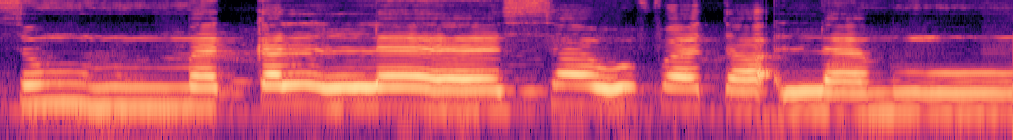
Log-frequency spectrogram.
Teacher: Tak lamunnya jangan lari ke hamzah. Tengah tenggorokan.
